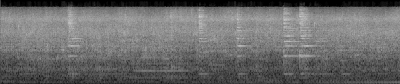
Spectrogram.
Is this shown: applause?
no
